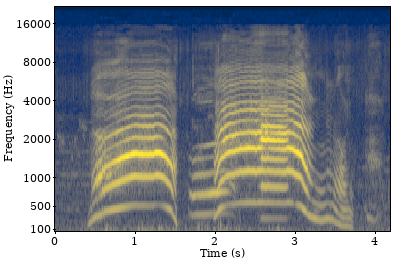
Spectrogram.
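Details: Stray tabby and white cat in a standoff: two sustained, nasal yowls, the second longer and ending in a wobbling downward slide, then a faint trailing mew.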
